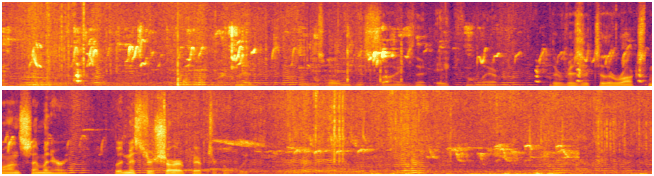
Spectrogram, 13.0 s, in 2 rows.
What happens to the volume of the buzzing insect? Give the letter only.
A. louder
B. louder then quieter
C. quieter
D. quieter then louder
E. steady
D.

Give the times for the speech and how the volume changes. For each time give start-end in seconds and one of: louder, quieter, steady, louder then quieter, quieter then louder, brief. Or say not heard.
1.9-9.0 louder.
